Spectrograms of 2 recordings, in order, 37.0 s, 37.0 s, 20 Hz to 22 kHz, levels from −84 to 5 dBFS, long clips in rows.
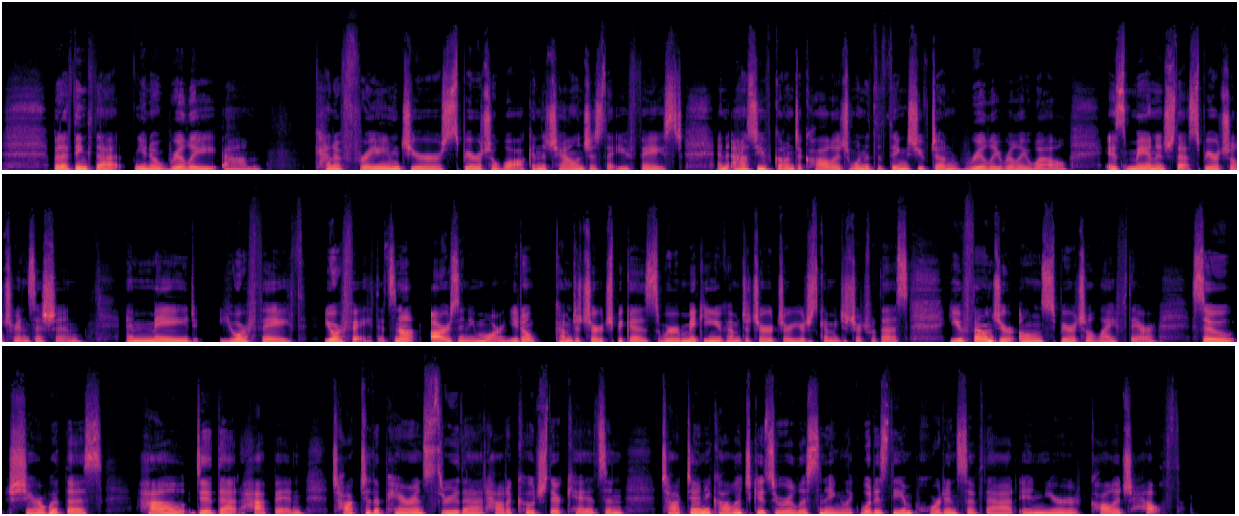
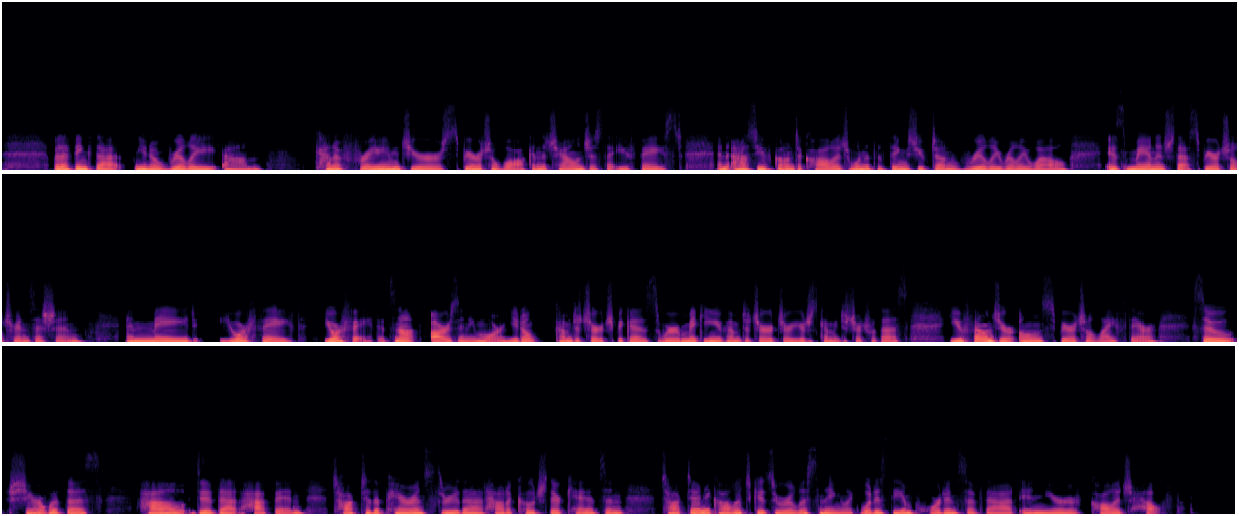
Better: first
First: none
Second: muffled; very; fading above 2 kHz

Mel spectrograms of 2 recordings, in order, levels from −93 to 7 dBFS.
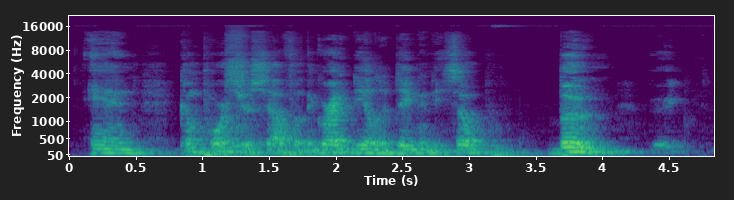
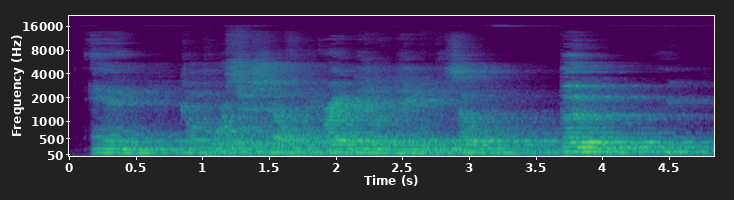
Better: first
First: room echo; slight; dies away in 0.4 s // off-mic speech; far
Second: room echo; strong; dies away in 2.9 s // off-mic speech; far

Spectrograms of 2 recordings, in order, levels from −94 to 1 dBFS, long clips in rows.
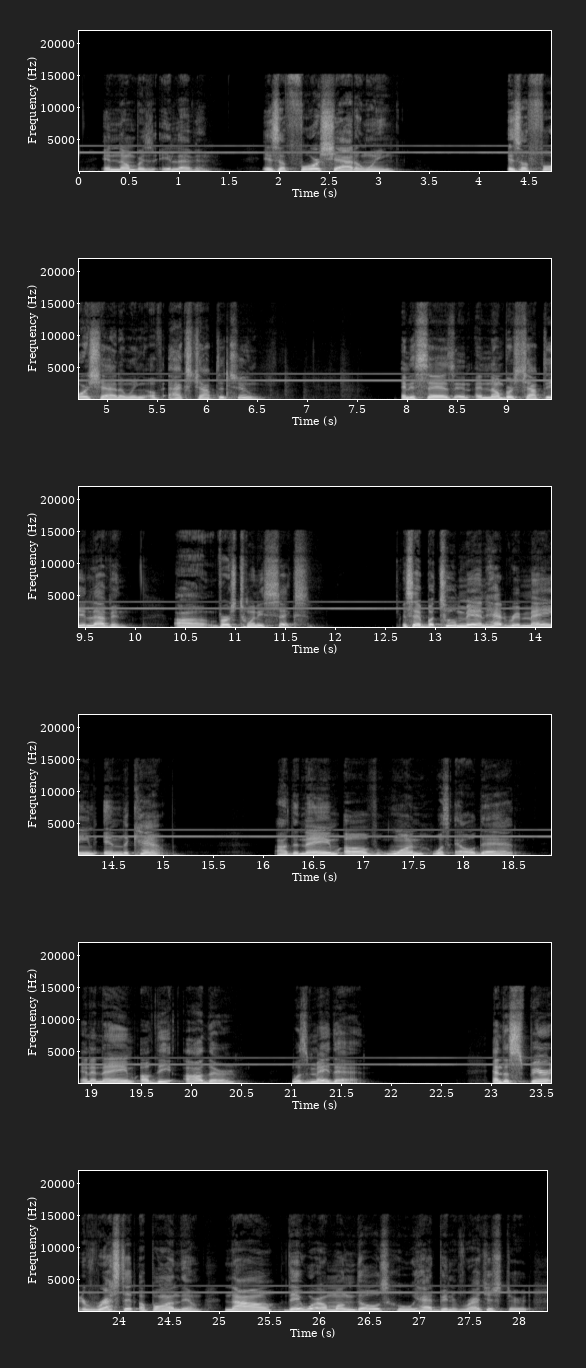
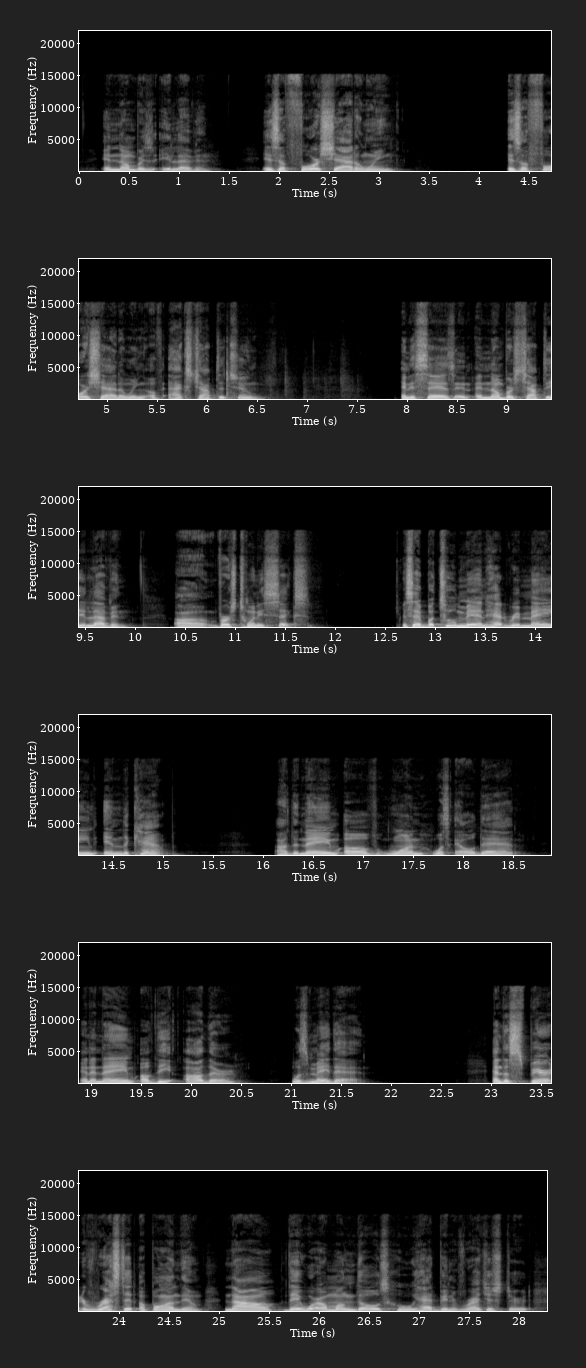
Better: second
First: high-pitched whine; faint; throughout; 3 kHz, 20 dB below the speech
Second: none

